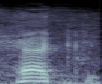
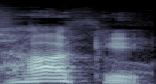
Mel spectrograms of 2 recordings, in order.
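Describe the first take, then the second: First: The first vowel sounds like in 'hack'. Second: The first vowel sounds like in 'hock'. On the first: The speaker calls it wrong. "For a while I thought it was hacky, like hacky, hacky sack" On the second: The speaker calls it right. "but no, different sport. It was hockey"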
